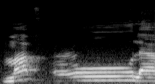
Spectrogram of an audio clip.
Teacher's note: आइन गले से अदा करेंगे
